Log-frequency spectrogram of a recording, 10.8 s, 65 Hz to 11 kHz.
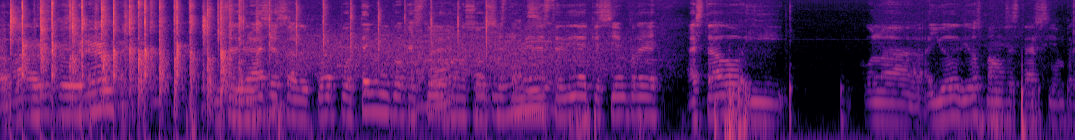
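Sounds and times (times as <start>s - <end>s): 
applause: 0.0s - 6.6s
speech: 0.2s - 1.4s, 2.3s - 8.0s, 8.8s - 10.7s.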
